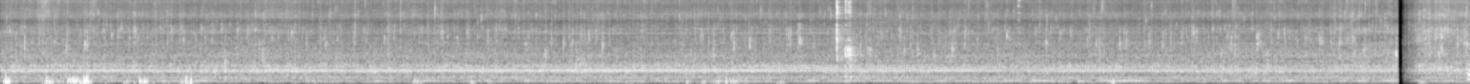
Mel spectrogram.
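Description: Chicken pakoda pieces deep-frying in hot oil: a steady sizzling hiss, with one sharp crackle about midway and a brief break near the end.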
